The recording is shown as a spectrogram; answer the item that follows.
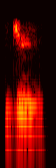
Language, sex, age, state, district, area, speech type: Sindhi, male, 45-60, Delhi, South Delhi, urban, conversation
